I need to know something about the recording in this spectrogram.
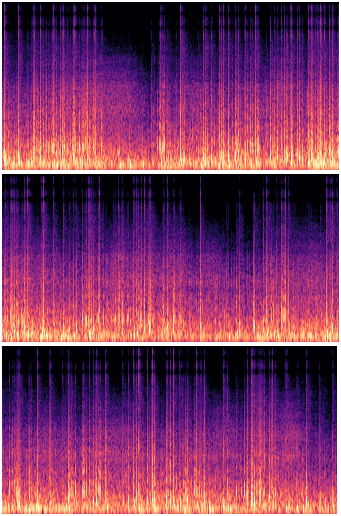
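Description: Fireworks bang and crackle overhead in rapid bursts.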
